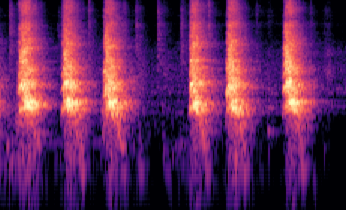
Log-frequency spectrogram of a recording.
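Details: Pet dogs indoors reacting to a robot vacuum they are seeing for the first time; six sharp, loud barks in two bursts of three, each bark about half a second apart, with a short pause between bursts.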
